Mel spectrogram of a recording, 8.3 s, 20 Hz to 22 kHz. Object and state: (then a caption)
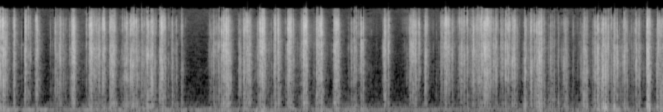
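Foam sponge being scratched. A mint-colored soft foam sponge is squeezed and scratched with long nails, giving a rapid run of dry, bright scratching and crackling bursts. Brief pauses interrupt the run near 2.5 and 5 seconds. The sound is high and hissy, with very little low end and almost no ring after each stroke.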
